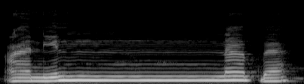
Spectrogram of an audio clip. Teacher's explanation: lam asyamsiyah enggak usah dibaca langsung ke huruf nun saja Nun yang bertasdid didengungkan sekitar tiga harakat atau tiga hitungan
